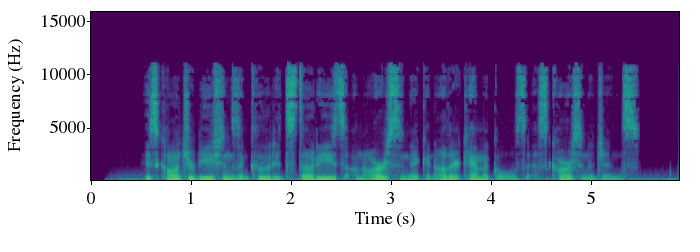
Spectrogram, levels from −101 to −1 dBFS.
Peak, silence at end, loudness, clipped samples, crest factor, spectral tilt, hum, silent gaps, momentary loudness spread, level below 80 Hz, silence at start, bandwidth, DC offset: -18 dBFS; 0 s; -34 LUFS; under 0.1%; 14 dB; -5.5 dB/octave; none; none; 10 LU; -46 dBFS; 0.15 s; 11.5 kHz; under 0.1%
